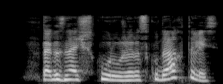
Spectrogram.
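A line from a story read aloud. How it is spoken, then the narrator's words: No longer laughing. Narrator (Russian): Он больше не смеялся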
